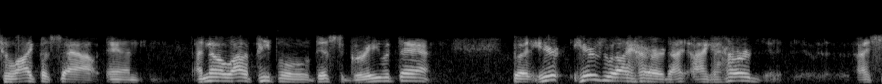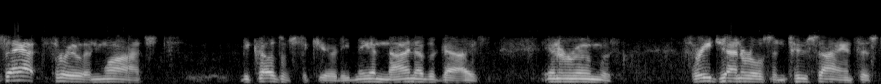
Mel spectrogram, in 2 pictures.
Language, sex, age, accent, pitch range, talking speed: English, male, 60-79, American, 115-150 Hz, 155 wpm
